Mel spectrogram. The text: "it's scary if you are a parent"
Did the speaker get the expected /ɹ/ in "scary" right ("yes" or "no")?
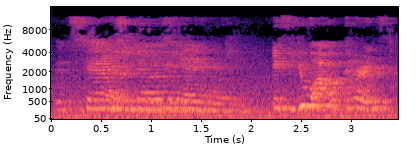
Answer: no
